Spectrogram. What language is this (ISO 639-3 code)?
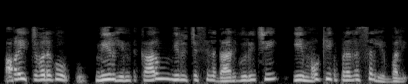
tel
